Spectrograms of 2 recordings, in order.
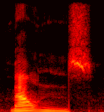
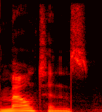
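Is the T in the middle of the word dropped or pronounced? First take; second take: dropped; pronounced. First: The middle t sound is dropped. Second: The middle t sound is clearly pronounced. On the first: This is how people from the region say it. The speaker calls it wrong. "we say mountains" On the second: This follows the spelling more precisely. The speaker calls it right. "there is a T there"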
